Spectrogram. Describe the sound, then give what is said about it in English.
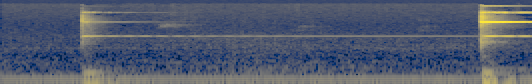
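A small meditation bell is struck twice, about two and a half seconds apart, as a signal to take a deep breath and open the eyes; the first tone rings out and lingers steadily before a second, louder strike, over a faint low background hum. “And just in a moment, I'm going to play a little bell.”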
